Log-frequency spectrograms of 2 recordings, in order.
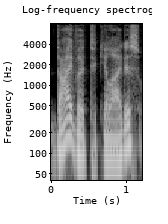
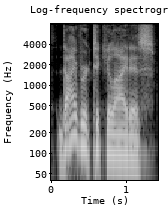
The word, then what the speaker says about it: diverticulitis: It's not diverticulitis or divoticulitis. It's diverticulitis.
